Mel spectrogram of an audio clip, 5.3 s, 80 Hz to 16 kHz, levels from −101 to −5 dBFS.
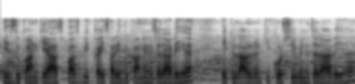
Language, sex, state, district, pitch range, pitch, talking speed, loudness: Hindi, male, Bihar, Katihar, 145-155 Hz, 150 Hz, 260 wpm, -16 LUFS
